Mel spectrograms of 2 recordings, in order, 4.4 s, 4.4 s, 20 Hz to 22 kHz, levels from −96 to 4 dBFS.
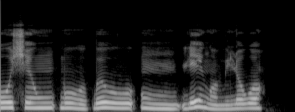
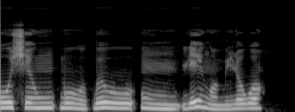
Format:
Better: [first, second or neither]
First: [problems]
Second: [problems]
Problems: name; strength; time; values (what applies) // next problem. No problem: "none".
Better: second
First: noise reduction (neural mask model Resemble Enhance denoiser)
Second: none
